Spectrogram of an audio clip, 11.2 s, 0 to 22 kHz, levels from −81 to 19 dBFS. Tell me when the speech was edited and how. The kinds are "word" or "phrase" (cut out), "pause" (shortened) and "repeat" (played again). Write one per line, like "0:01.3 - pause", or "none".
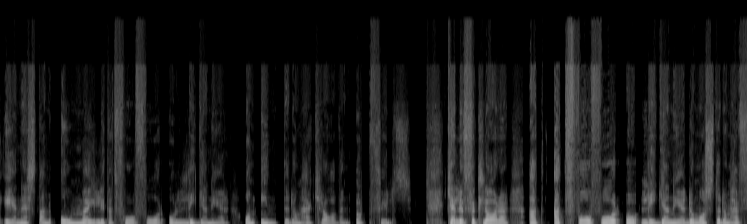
0:08.2 - pause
